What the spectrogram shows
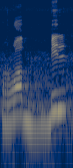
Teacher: را کے اوپر زبر ہے، اس لیے ہم اس را کو موٹا پڑھیں گے. با مشدد ہونے کی وجہ سے مضبوطی اور جماؤ کے ساتھ پڑھا جائے گا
